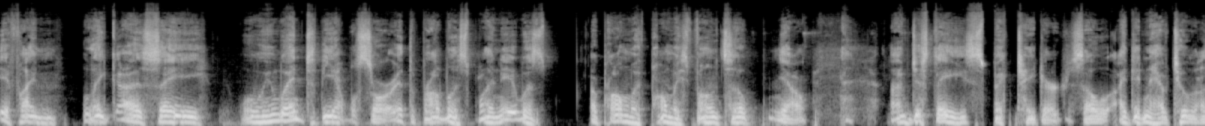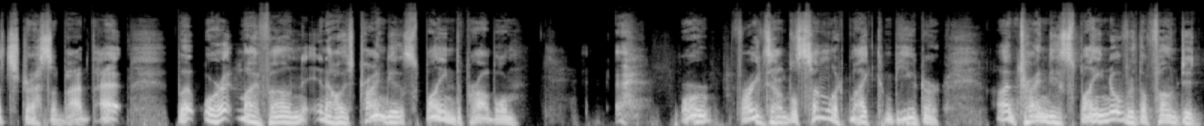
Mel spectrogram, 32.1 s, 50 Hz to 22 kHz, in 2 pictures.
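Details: Adult man with spinocerebellar ataxia of unknown cause, slurred speech since around 1999, difficulty being understood on the phone; ataxic dysarthria.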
